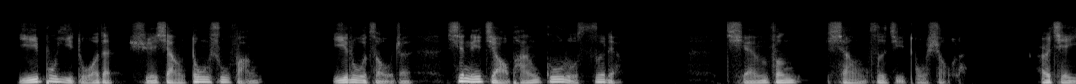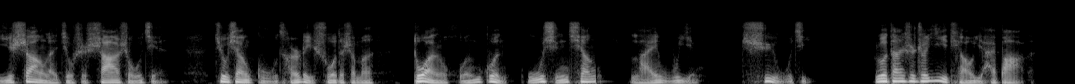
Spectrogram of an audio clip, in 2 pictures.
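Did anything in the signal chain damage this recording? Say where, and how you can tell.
Yes. Lost AMR speech frames on the radio link cause brief dips at 9.11 to 9.22 s and 16.72 to 16.76 s, where the decoder replayed earlier pitch and vocal tract settings at falling gain.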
